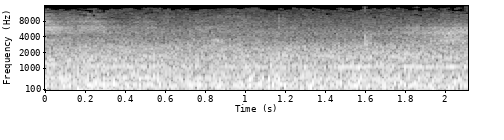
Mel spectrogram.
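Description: Steady background noise with a faint steady tone, heard in a pause between recited verses.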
